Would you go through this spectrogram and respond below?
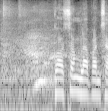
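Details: Cattle at a livestock market in Boyolali, Indonesia, a child leading a cow; a low, steady harmonic moo holds and then rises slightly in pitch, with nearby people talking.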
